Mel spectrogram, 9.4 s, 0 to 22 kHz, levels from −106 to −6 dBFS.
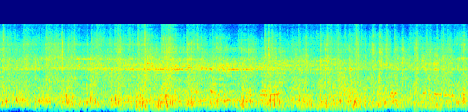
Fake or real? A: fake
